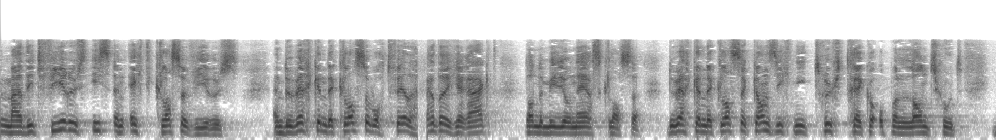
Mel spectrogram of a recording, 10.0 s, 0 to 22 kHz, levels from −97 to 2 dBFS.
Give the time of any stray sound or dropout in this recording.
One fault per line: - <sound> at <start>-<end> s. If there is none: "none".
- dropout at 4.2-4.3 s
